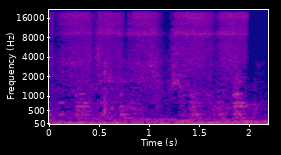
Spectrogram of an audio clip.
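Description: Sandpaper rubs across a 1972 Chevy Nova body panel during paint prep, a close, steady scratchy back-and-forth with rhythmic strokes about every half second and no voices.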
